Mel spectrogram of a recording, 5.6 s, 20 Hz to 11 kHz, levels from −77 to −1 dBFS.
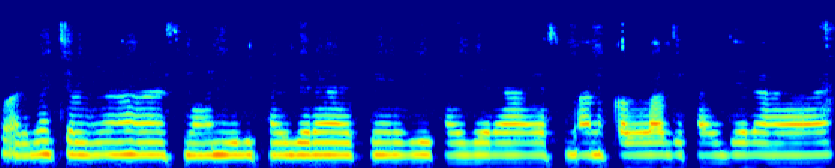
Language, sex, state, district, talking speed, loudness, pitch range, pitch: Hindi, female, Bihar, Purnia, 225 wpm, -28 LUFS, 200-205 Hz, 205 Hz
